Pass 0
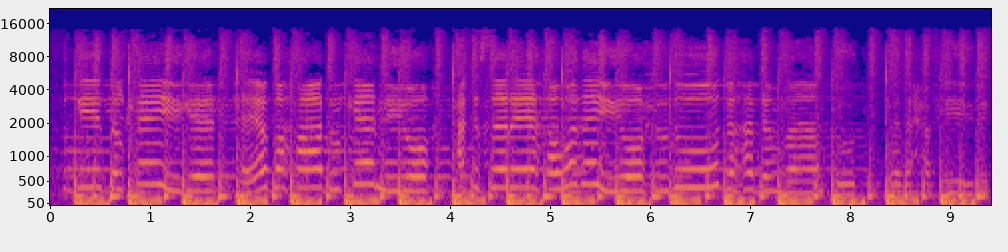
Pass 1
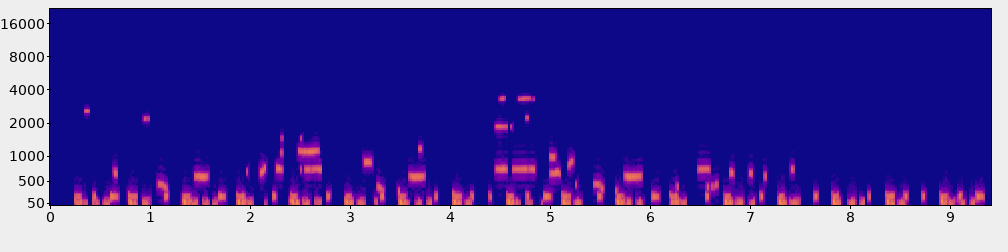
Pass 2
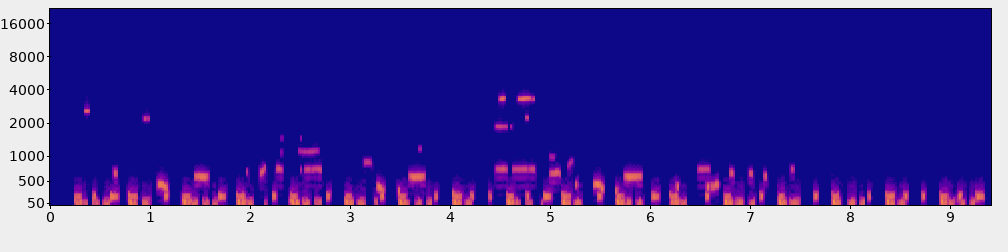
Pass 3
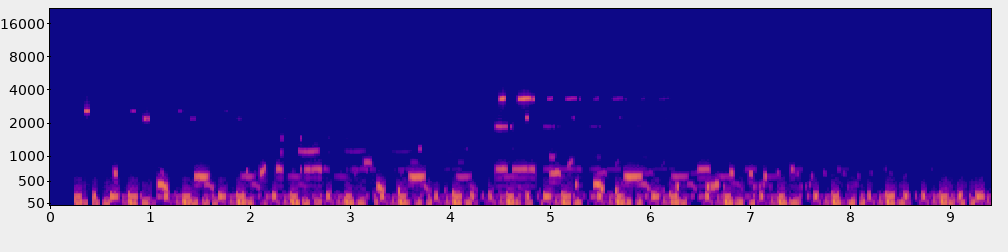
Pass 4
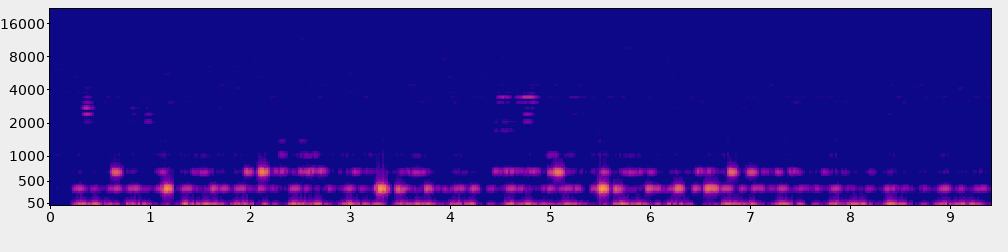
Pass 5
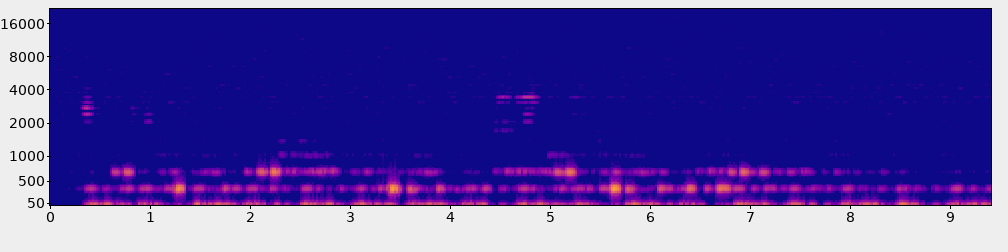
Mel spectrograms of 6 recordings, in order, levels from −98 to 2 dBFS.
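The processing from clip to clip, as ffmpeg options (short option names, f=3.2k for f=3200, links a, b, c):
-af "afftfilt=real='re*gte(hypot(re,im),0.224)':imag='im*gte(hypot(re,im),0.224)':win_size=1024:overlap=0.75,volume=-4.5dB"
-af "firequalizer=gain_entry='entry(150,0);entry(430,10);entry(970,-24);entry(3000,9)':delay=0.05:min_phase=1,volume=-1dB"
-filter_complex "[0:a]asplit=2[a][b];[b]adelay=466,lowpass=f=2.2k:p=1,volume=-24dB,asplit=2[c][d];[d]adelay=466,lowpass=f=2.2k:p=1,volume=0.4,asplit=2[e][f];[f]adelay=466,lowpass=f=2.2k:p=1,volume=0.4[g];[a][c][e][g]amix=inputs=4:normalize=0"
-filter_complex "[0:a]asplit=2[a][b];[b]adelay=31,volume=-7dB[c];[a][c]amix=inputs=2:normalize=0,afftfilt=real='re*4*eq(mod(b,16),0)':imag='im*4*eq(mod(b,16),0)':win_size=2048:overlap=0.75,volume=6.5dB"
-filter_complex "[0:a]acrossover=split=930[a][b];[a]adelay=120[c];[c][b]amix=inputs=2:normalize=0,volume=1dB"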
